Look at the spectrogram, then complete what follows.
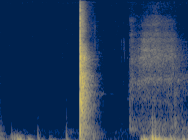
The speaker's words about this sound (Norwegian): Da, uh, da klapper jeg. Ja.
